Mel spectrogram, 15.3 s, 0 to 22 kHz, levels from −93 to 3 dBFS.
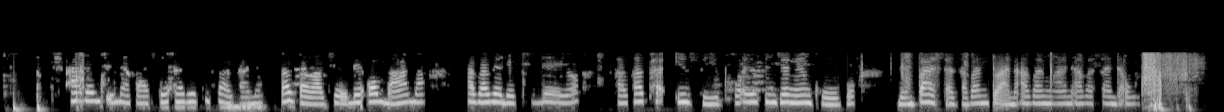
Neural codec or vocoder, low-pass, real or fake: vocoder, 44.1 kHz, 128 mel bands every 256 samples, BigVGAN v2; 3.6 kHz; fake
